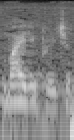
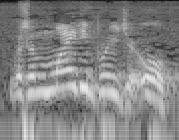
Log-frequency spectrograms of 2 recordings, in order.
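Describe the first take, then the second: First: Said in the usual way. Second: High, ringing praise on mighty; fervent praise. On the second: Real, not acted. Pastor extolling Spurgeon to his congregation, fervent and high. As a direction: lift "mighty" high and loud in admiration.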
